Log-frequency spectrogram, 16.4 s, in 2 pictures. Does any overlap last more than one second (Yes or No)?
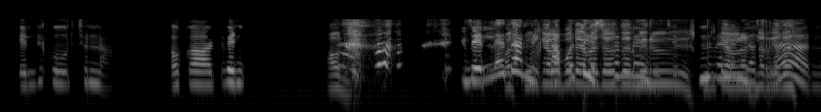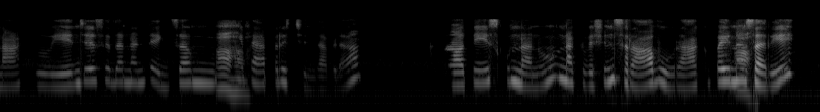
Yes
